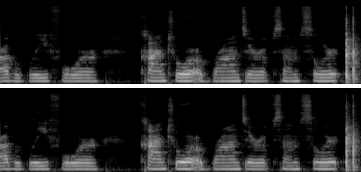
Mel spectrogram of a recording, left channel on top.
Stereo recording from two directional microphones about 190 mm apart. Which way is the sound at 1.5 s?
35° right (ahead or behind).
